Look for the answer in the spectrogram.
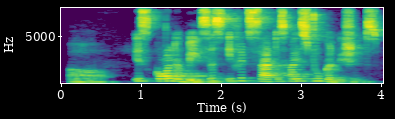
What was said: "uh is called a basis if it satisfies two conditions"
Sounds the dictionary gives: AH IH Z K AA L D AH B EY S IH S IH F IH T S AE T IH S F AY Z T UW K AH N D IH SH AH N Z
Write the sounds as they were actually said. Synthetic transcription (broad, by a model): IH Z K AA L D AH B EY S IH S IH F IH T S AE T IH S F AY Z T UW K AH N D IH SH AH N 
